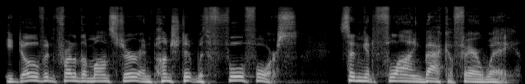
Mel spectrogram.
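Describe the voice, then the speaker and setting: Guy narrating an action story, lively pitch, slightly husky voice. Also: normal speed.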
